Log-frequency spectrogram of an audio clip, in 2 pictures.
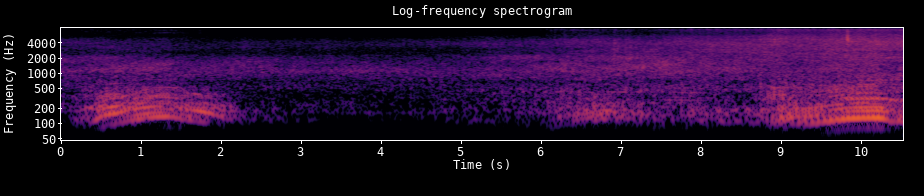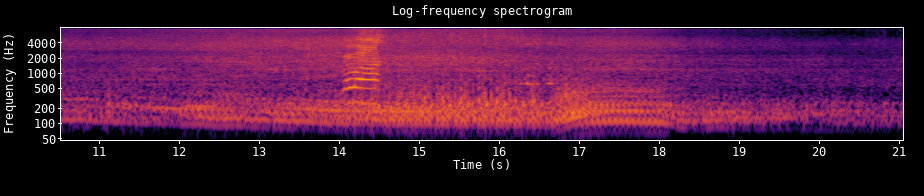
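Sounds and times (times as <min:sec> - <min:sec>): car engine at low revs: 0:06.0 - 0:21.0.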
